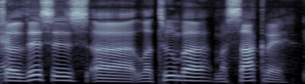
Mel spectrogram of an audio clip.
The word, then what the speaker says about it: Masacre: It's spelled just like the English word massacre. It's called Masacre.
